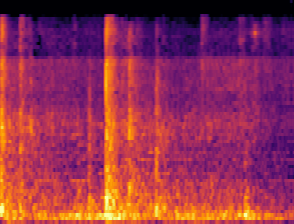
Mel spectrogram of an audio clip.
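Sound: explosion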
